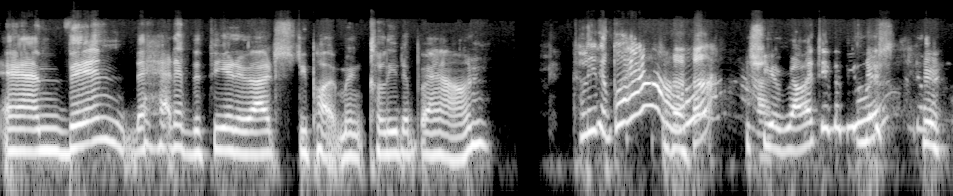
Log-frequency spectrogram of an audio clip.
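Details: Adult woman with cerebral palsy, real (not acted), recounting her own life in an interview; dysarthria (cerebral palsy).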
